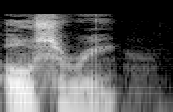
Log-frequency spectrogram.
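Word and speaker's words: Oseary: Guy Oseri, pronounced O-Z-E-E-R-E, built his career on a similar principle of rapid pattern recognition.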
